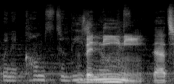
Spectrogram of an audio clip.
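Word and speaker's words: Venigni: Vanini is the expert when it comes to Legion Vanini, arms. that's how it's but pronounced.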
